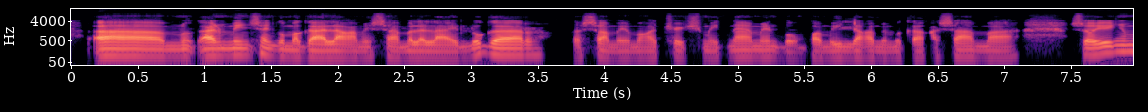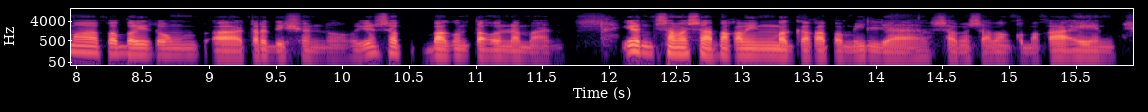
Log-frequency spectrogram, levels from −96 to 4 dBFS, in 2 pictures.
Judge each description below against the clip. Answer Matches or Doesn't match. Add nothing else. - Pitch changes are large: Doesn't match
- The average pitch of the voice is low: Matches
